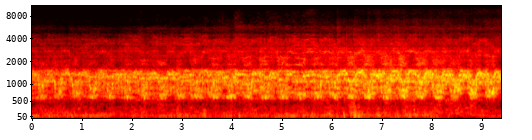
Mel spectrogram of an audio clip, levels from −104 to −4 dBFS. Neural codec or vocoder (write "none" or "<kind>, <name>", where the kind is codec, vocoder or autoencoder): codec, SNAC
